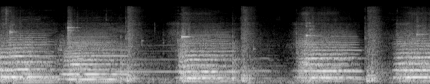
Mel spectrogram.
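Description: A beginning school concert band of woodwinds and brass (flutes, clarinets, saxophones, trumpets, trombones, baritones) playing together as a mixed multitrack recording. It plays a series of held chords, each lasting about a second, with short breaks between them and the pitch moving from one chord to the next.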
